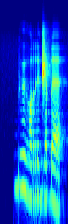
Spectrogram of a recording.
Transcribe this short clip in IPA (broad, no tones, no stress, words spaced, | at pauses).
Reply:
bʱʉɦɔrʉd͡ʒɛ ɓɛ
